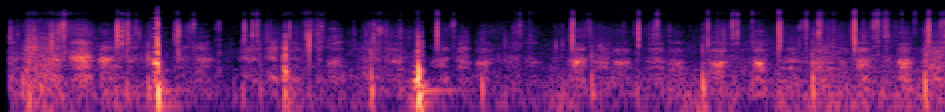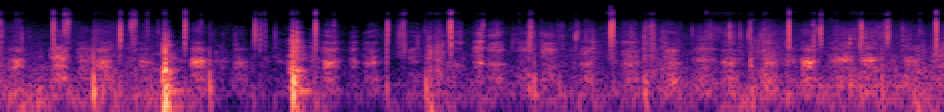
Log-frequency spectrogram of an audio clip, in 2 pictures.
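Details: Great Pyrenees on a night walk, walking with a Golden Doodle, with steady rapid panting breaths and scattered sharp clicks and taps of movement throughout.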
